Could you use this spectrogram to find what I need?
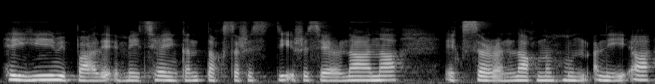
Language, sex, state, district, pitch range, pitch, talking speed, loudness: Mizo, female, Mizoram, Aizawl, 185-200 Hz, 190 Hz, 175 wpm, -17 LUFS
